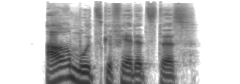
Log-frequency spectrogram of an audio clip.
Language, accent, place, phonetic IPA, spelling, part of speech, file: German, Germany, Berlin, [ˈaʁmuːt͡sɡəˌfɛːɐ̯dət͡stəs], armutsgefährdetstes, adjective, De-armutsgefährdetstes.ogg
- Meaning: strong/mixed nominative/accusative neuter singular superlative degree of armutsgefährdet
